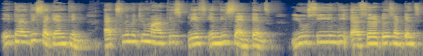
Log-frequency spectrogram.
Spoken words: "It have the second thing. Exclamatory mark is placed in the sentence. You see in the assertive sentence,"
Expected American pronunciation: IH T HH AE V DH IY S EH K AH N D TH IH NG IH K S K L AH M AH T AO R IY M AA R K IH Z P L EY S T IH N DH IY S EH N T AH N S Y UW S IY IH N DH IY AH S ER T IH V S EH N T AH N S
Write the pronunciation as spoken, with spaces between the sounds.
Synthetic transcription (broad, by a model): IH T HH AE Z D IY S EH K AH N D T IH NG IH K S L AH M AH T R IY M AA R K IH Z P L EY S IH N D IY S EH N T AH N S Y UW S IY IH N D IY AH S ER T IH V S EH N T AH N S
